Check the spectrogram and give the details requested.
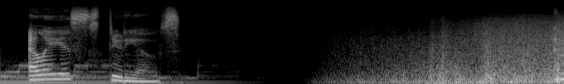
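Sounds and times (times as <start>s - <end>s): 
speech: 0.3s - 1.7s
ocean surf and storm surge waves crashing: 3.1s - 5.6s.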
